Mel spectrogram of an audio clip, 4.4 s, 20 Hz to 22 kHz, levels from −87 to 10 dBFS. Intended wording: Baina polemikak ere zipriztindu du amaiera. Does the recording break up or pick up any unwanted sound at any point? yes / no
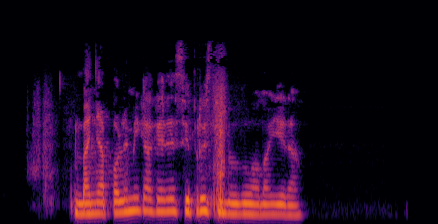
no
